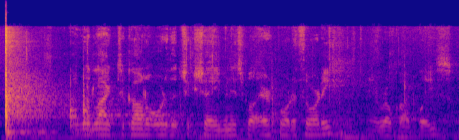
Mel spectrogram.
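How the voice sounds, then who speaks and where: A man's voice: medium pitch, flat delivery, fast. A man chairing a city council meeting as mayor, speaking in formal procedure and reading out agenda items. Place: indoor council chambers. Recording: echoey hall, distant mic, clear background noise.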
